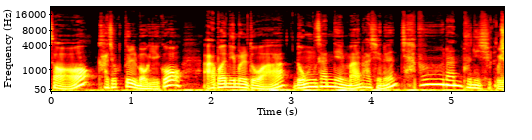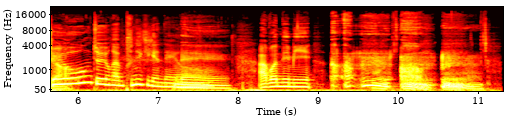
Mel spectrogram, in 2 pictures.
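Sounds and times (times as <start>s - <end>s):
speech: 0.0s - 11.2s
man clearing his throat: 9.2s - 11.1s.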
